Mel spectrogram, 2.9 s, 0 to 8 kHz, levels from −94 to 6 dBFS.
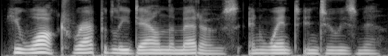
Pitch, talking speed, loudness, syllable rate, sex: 170 Hz, 225 wpm, -17 LUFS, 5.8 syllables/s, female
